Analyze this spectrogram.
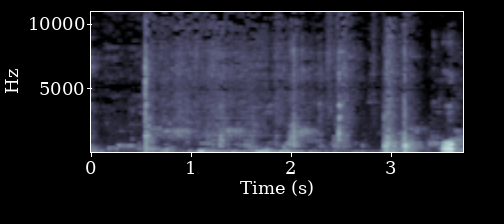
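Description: A large leaf rustles as hands press it flat.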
